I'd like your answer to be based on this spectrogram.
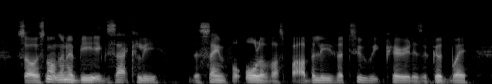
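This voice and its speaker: The speech comes at a fairly quick pace. The sound is dry and close with no echo, over a quiet background. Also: man. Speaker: men's self-improvement vlogger. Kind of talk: casual vlog monologue. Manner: casual, with frequent fillers.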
